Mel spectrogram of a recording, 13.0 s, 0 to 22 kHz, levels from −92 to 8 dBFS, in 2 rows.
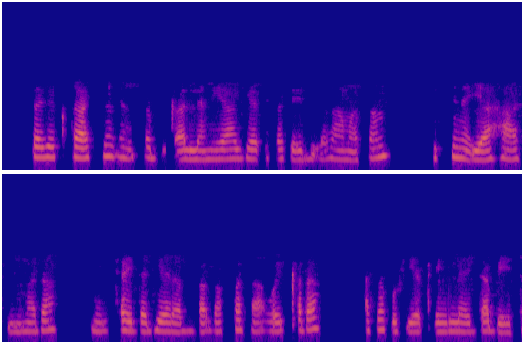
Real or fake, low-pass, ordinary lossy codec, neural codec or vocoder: real; 3.6 kHz; Opus, 16 kbps; none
